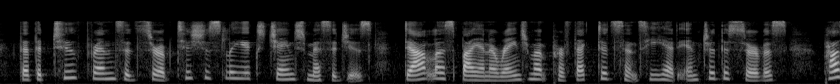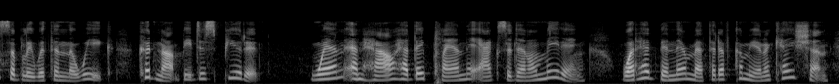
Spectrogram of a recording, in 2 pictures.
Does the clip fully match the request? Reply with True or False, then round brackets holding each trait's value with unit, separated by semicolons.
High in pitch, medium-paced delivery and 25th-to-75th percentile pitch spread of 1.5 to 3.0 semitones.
False (230 Hz; 155 wpm; 5.0 semitones)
